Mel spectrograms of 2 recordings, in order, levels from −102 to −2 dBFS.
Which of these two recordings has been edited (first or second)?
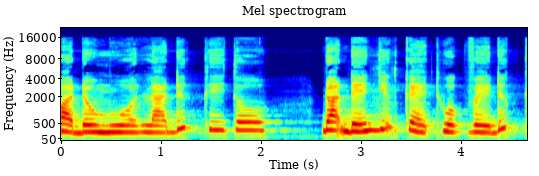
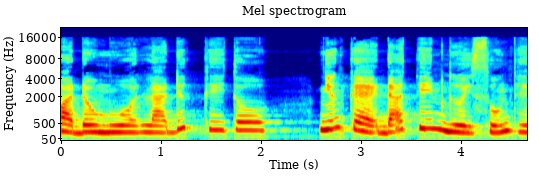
second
